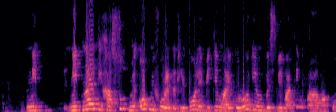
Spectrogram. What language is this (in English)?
Hebrew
